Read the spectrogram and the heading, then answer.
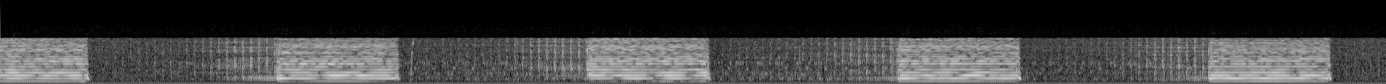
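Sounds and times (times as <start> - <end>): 
wavering buzzer: 0.0 - 1.0, 2.1 - 4.2, 5.0 - 7.2, 8.1 - 10.3, 11.2 - 13.4.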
